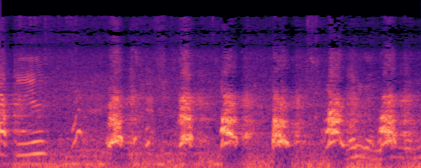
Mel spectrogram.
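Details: Household German Shepherd and Boxer: a run of short, sharp barks, about six in four seconds, spaced roughly two thirds of a second apart, with a low steady hum underneath.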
